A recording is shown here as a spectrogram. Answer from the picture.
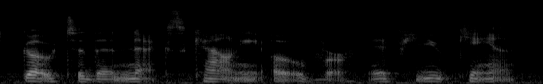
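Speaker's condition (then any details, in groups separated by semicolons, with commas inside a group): Essential tremor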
